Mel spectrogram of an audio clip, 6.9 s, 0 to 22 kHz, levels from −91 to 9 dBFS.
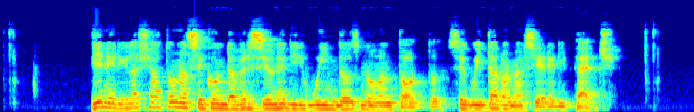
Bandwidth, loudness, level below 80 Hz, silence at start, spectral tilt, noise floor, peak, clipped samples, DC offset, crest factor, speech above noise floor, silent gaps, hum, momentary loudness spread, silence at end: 8.8 kHz; -14 LUFS; -50 dBFS; 0.9 s; -5 dB/octave; -70 dBFS; 0 dBFS; under 0.1%; under 0.1%; 14 dB; 57 dB; none; none; 6 LU; 0.8 s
